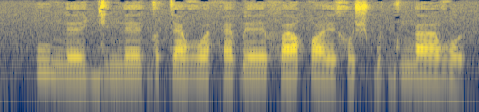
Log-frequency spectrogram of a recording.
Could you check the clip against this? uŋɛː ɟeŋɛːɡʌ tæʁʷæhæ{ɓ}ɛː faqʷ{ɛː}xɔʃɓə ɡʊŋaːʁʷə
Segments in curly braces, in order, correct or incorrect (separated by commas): correct, correct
